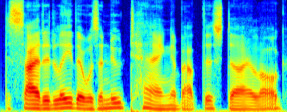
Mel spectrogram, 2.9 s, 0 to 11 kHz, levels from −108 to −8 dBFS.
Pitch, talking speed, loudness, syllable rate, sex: 110 Hz, 190 wpm, -22 LUFS, 5.8 syllables/s, male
